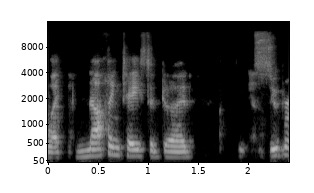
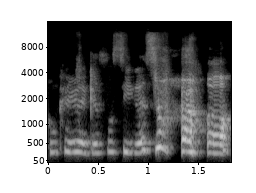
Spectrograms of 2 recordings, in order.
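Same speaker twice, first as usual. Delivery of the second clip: put-on let-down, deflated, higher-pitched voice; 8 semitones higher than usual. Retelling her mom's words after a hospital trip, imitating a bummed mom. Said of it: "and then she's all bummed".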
